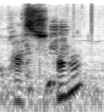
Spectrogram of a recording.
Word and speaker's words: croissant: Whenever I said that in front of Teddy, and he kind of made fun of me. He said it's croissant.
